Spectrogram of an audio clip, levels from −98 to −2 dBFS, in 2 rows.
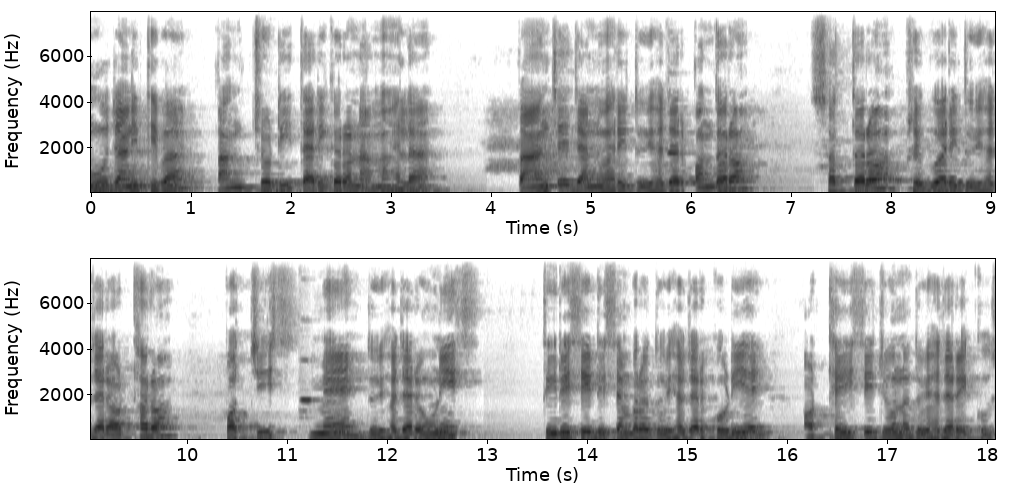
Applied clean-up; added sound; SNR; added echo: none; Wind instrument, woodwind instrument; 13 dB; none.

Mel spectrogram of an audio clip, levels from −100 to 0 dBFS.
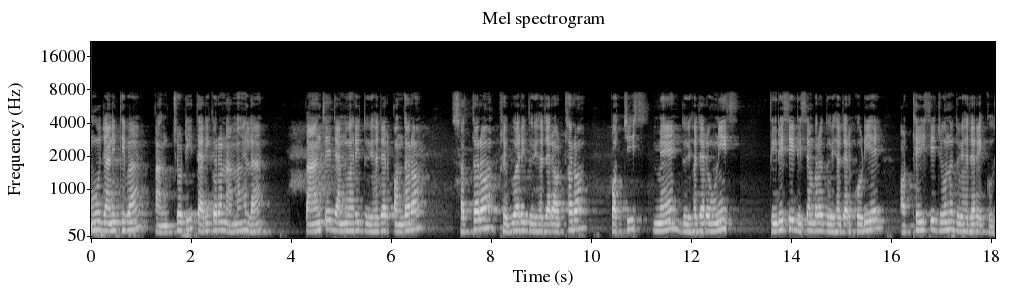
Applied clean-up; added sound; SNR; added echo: none; none; none; none.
